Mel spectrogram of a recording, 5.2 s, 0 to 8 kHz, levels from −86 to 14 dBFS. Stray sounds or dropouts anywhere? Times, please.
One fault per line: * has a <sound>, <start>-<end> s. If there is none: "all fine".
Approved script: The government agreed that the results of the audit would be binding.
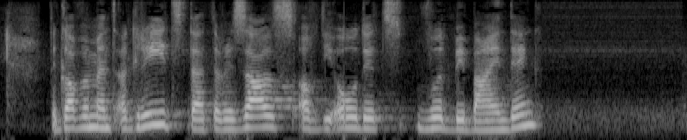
all fine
